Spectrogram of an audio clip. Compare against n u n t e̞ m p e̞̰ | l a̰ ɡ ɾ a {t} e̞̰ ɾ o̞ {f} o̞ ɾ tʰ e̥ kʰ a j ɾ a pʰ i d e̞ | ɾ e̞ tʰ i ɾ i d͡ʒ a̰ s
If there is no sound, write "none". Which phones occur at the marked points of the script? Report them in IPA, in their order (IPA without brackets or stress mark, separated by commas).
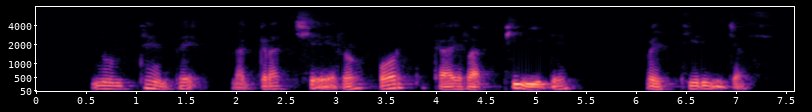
t͡ʃ, f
